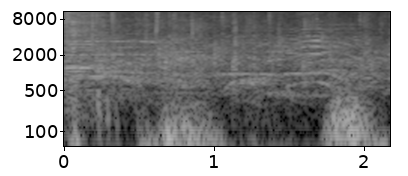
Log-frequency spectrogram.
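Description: An audience claps steadily, a dense, continuous crackle of many hands at a moderate level, with a couple of low, muffled vocal swells rising underneath.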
